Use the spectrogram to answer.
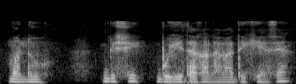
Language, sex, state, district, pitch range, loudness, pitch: Nagamese, male, Nagaland, Kohima, 115-140 Hz, -20 LUFS, 125 Hz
